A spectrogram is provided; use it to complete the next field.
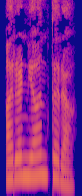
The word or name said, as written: ಅರಣ್ಯಾಂತರ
